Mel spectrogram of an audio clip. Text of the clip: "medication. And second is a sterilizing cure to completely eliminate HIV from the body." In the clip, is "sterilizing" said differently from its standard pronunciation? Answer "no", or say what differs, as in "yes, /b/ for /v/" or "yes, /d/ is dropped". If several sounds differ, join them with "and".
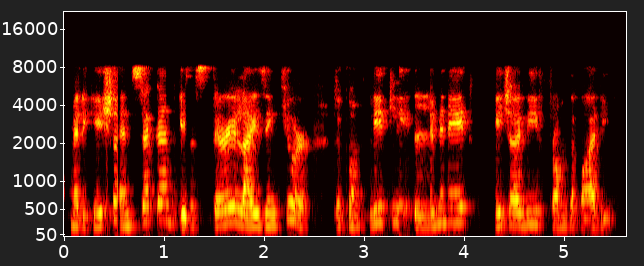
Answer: no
